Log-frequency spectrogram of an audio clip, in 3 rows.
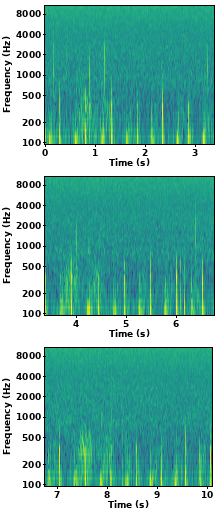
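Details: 22-year-old woman's strong, fast, regular thumping heartbeat, about 115 per minute, with soft breathing while trying to calm down to sleep; deep breaths didn't help; body shaking with each beat; heavy rain behind; forceful palpitations.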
